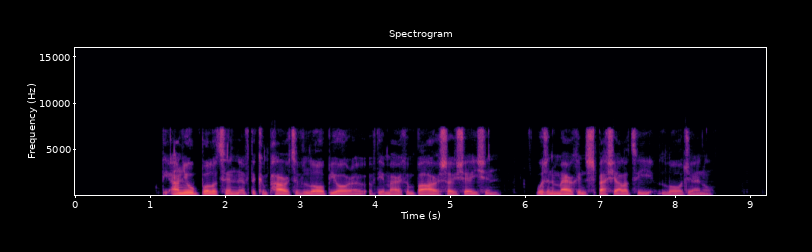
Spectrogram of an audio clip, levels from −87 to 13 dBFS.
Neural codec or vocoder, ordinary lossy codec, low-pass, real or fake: none; AAC, 64 kbps; 7.2 kHz; real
